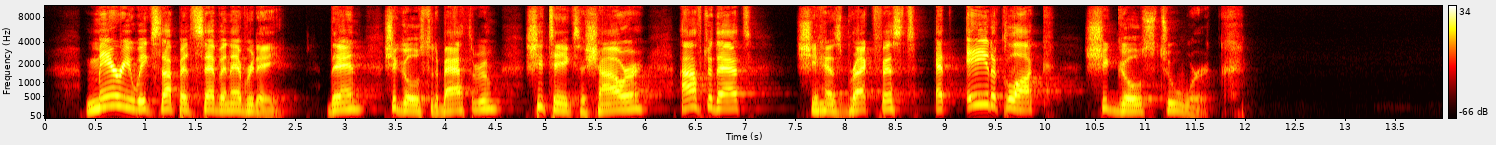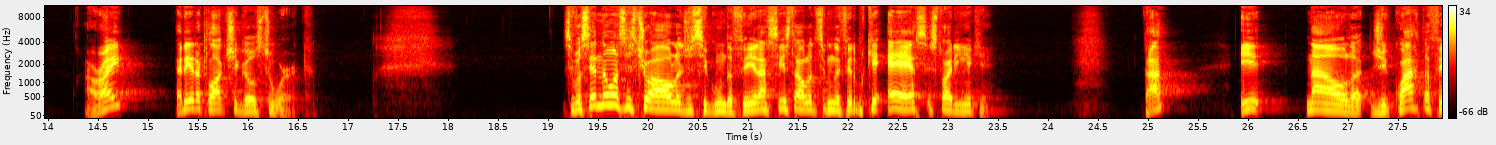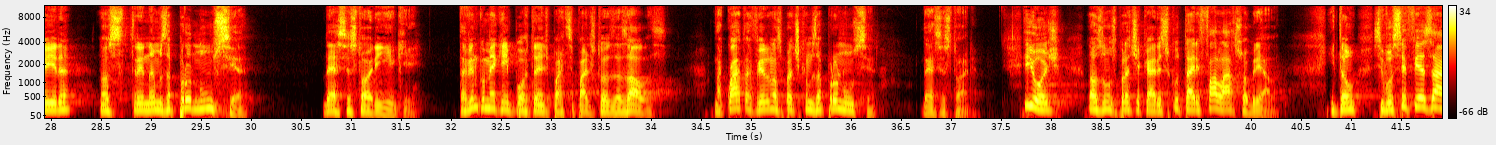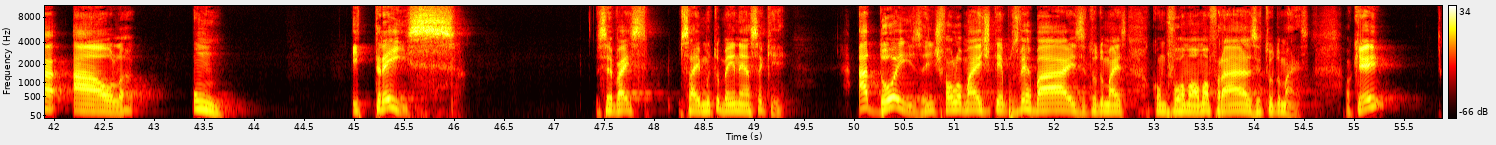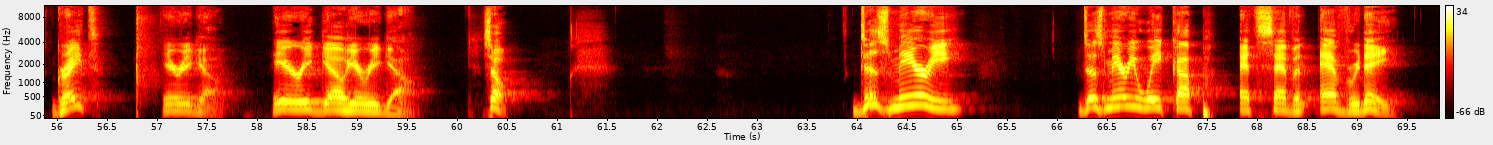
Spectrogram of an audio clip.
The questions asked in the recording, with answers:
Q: Does Mary Does Mary wake up at 7 every day?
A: Tudo que você precisava lá é yes.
